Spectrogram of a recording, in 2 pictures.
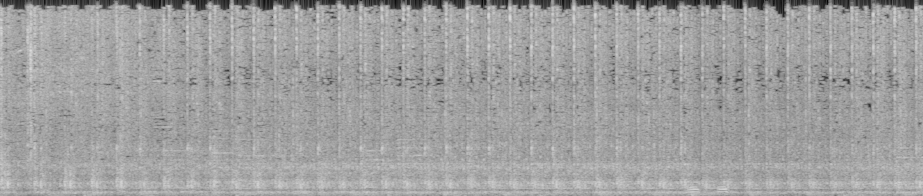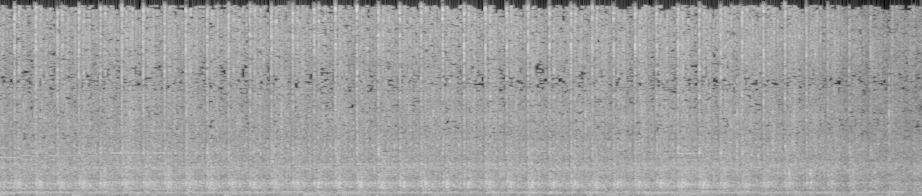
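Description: A large diesel engine idles with a steady, loud rattling clatter.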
